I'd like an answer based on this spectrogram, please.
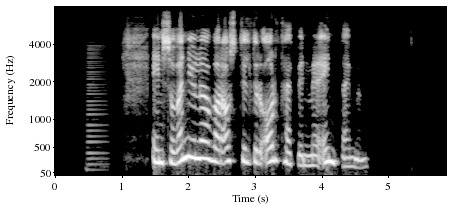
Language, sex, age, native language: Icelandic, female, 40-49, Icelandic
